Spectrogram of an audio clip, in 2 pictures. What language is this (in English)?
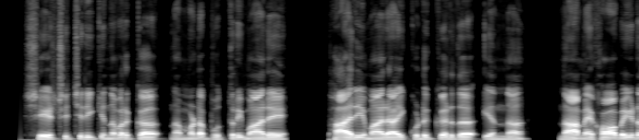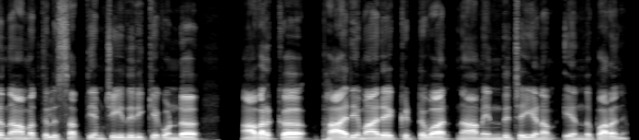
Malayalam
